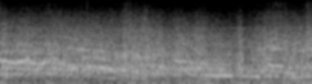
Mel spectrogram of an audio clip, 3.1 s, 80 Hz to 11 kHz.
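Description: A Formula One Ferrari race car on track at the 1995 Argentine Grand Prix, a faint high engine whine in the distance under a steady broadcast-like background.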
